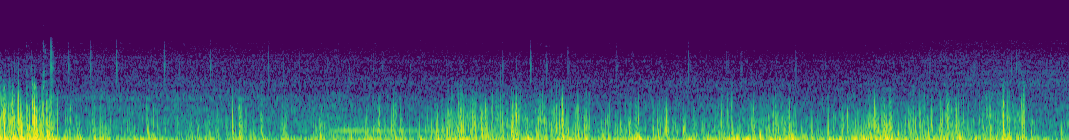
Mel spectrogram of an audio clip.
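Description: Wind buffeting the microphone in gusts, over a steady low rumble of travel at road speed. A brief low hum sounds about a third of the way in.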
